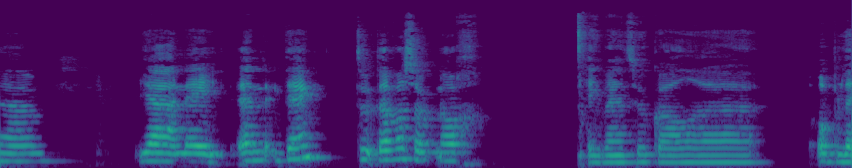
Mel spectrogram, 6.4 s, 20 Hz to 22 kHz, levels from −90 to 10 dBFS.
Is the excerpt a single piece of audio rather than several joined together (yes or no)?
yes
